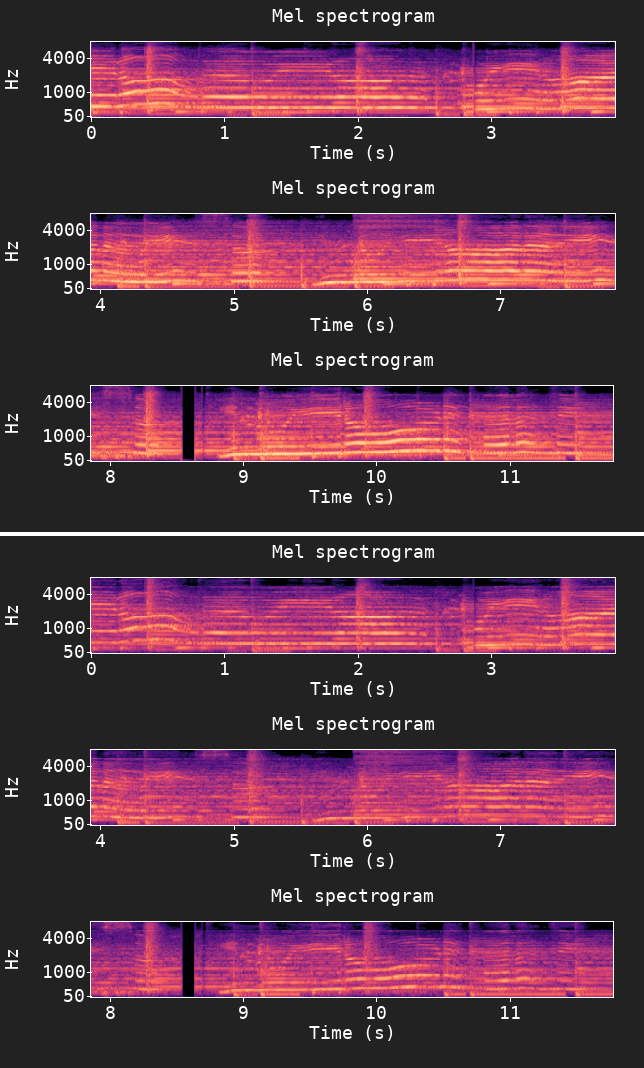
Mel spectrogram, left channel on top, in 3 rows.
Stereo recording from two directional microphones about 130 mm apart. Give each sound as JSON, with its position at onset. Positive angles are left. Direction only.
{"t": 0.0, "sound": "music", "side_deg": 45}
{"t": 8.9, "sound": "music", "side_deg": 55}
